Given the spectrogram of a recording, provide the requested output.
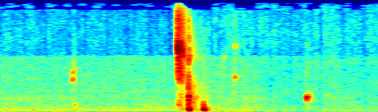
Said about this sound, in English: If I die in a coughing fit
